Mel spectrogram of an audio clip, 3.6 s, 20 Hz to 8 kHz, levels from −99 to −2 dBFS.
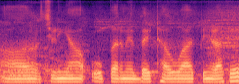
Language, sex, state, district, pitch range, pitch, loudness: Hindi, male, Bihar, Katihar, 110-115 Hz, 110 Hz, -15 LUFS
